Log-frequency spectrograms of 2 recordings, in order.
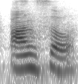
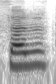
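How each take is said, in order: First: answer with a light, falling सर; unstressed final syllable. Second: सर held long and stressed; wrongly stressed syllable. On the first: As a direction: say answer without pushing the सर. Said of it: "इसमें आप जोड़ नहीं दोगे". (Answer, सर पर ज़ोर दिए बिना) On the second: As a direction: exaggerate सर as the mistake. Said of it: "सर थोड़ी बोल रहे". (सर को खींचकर ज़ोर देना) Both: Shown as a demonstration.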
